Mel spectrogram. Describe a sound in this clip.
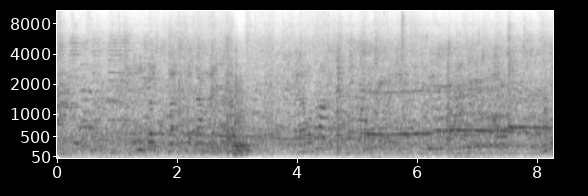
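Several men and women talk casually nearby.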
